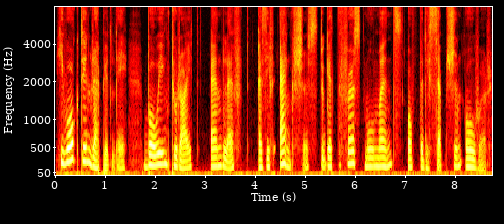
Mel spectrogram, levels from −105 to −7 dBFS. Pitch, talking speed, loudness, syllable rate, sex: 165 Hz, 145 wpm, -20 LUFS, 4.1 syllables/s, female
